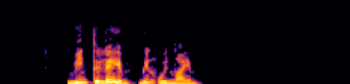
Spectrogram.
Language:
Bashkir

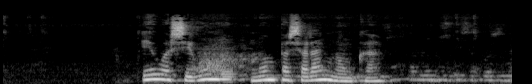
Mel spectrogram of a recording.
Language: Galician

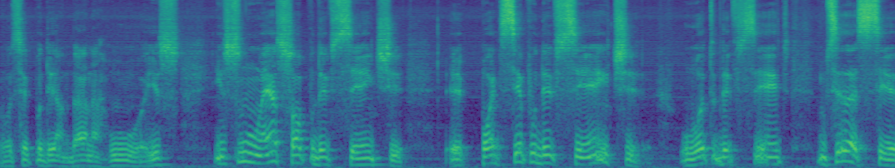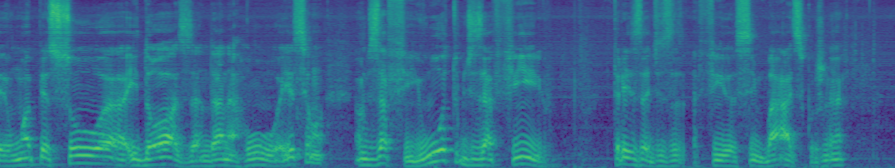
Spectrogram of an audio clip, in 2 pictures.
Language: Portuguese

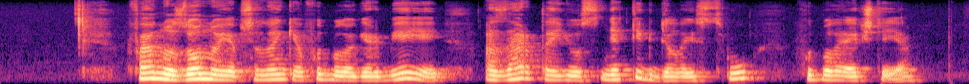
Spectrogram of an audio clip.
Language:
Lithuanian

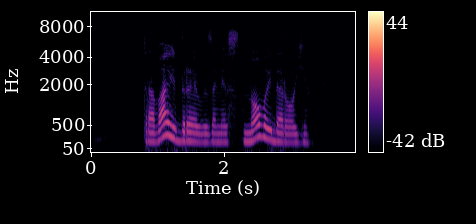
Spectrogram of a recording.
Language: Belarusian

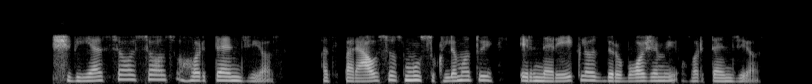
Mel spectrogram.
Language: Lithuanian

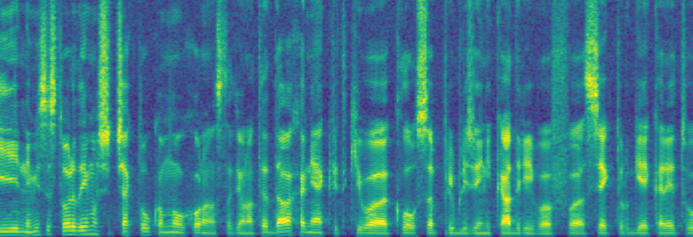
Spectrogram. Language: Bulgarian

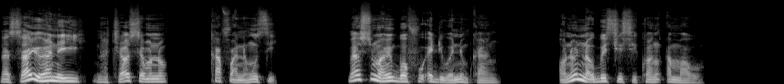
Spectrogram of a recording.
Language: Akan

